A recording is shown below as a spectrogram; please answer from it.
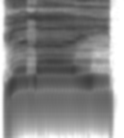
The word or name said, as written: yuan2 lai2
